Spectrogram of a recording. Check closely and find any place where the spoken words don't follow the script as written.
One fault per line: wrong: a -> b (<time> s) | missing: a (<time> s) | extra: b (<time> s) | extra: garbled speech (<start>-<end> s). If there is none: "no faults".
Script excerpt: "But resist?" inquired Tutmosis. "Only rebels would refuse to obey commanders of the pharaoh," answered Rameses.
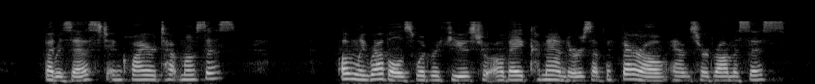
no faults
